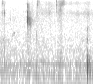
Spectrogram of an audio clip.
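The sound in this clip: A short, sharp cough bursts out at the very end after a few faint throat sounds, as a man chokes on something that went down the wrong pipe.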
